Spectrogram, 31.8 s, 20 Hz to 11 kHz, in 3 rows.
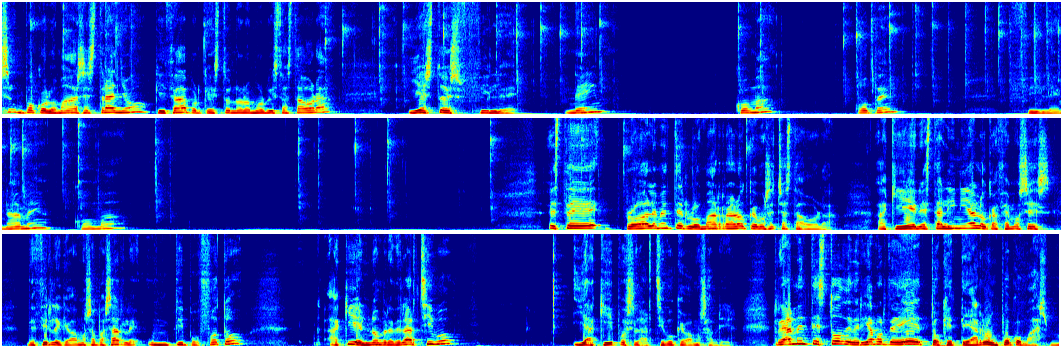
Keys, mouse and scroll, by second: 0.0-1.9 typing, 3.1-11.7 typing, 13.5-16.8 typing, 18.0-19.2 typing, 20.2-20.9 scroll up 1, 20.9-22.4 scroll down 1.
